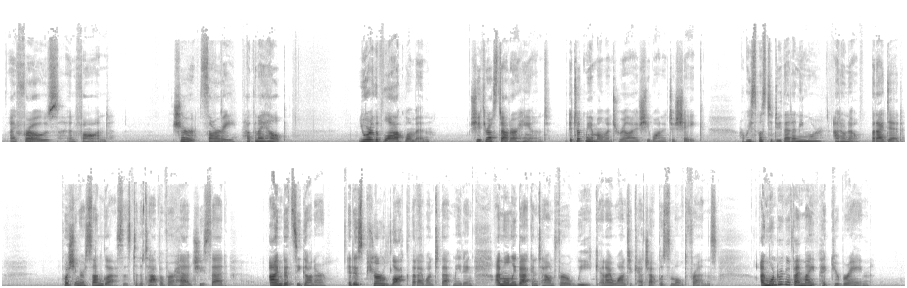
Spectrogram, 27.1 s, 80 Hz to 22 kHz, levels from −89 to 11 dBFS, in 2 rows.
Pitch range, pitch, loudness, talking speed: 150-225 Hz, 170 Hz, -26 LUFS, 205 wpm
